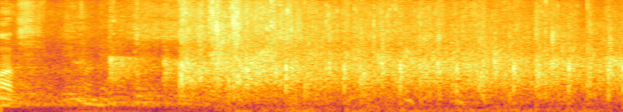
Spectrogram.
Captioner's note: applause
